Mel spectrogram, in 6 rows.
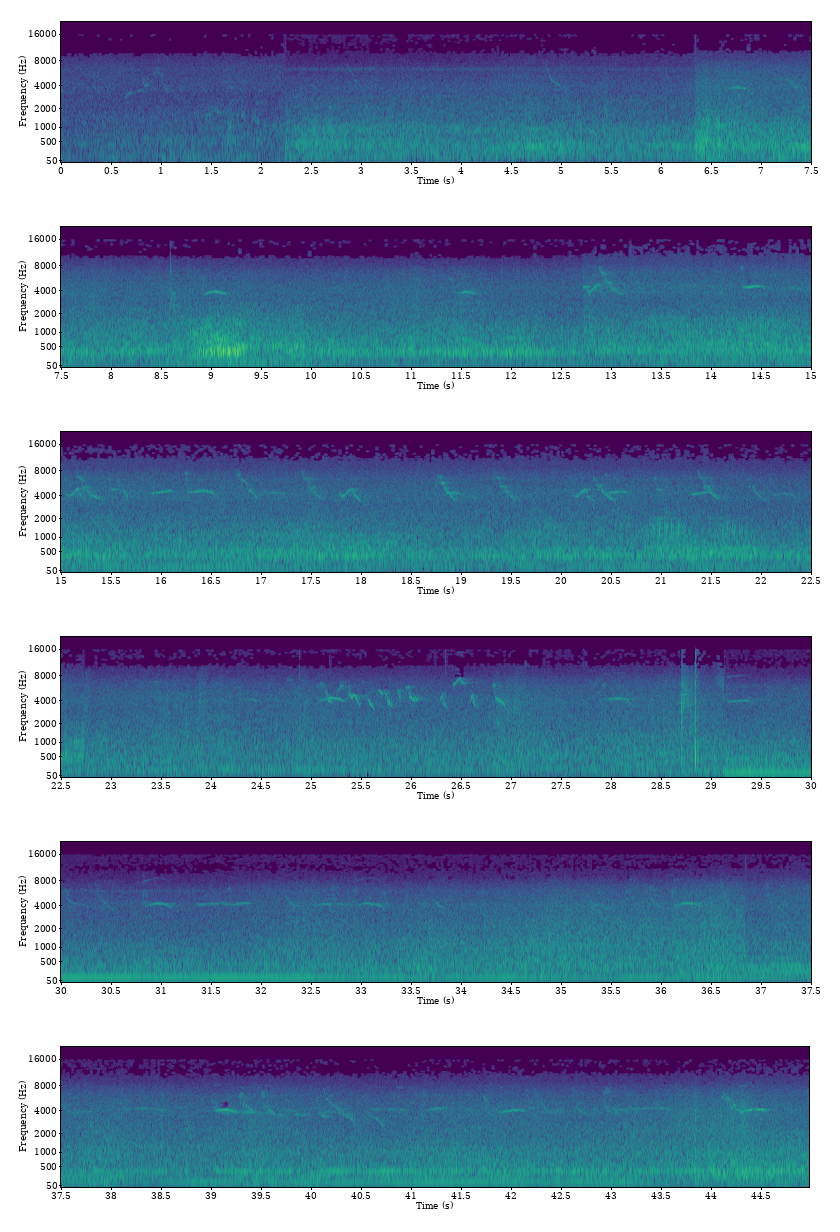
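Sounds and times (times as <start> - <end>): low mechanical hum: 1.9 - 44.9.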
